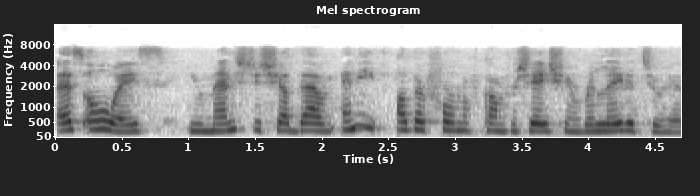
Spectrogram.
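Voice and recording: A woman's fairly high-pitched voice with a slightly husky edge.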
